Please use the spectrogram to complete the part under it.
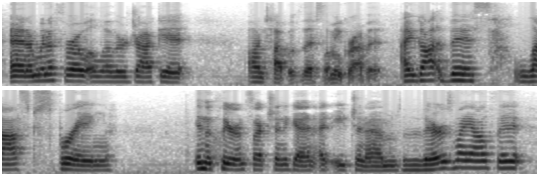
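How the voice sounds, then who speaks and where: Chatty young woman vlogging to camera. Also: mid-range voice. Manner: chatty, rambling, frequent "like" fillers. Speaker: hairstylist and vlogger. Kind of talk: casual vlog chat to camera. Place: small home rooms, then parked car. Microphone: handheld camera at arm's length.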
